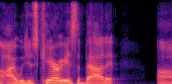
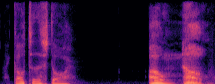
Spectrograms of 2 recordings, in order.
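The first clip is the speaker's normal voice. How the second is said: mock dread; 8 semitones lower, 4 dB quieter than usual. Dramatized dread.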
